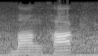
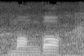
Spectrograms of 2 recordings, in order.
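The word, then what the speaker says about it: Mong Kok: There's a lot of Hong Kong names and places that look like they should be pronounced that way, but it's not really like uh Hong Kong is Hangong and Mangkok is another area is Mongok and Wanchai is Wai.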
